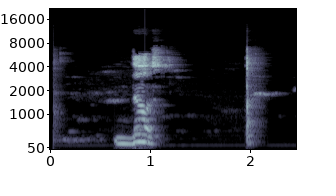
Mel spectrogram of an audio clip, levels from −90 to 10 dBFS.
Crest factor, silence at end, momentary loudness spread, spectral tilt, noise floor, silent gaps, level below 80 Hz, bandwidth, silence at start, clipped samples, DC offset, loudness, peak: 22 dB; 0.35 s; 20 LU; -2.5 dB/octave; -72 dBFS; none; -70 dBFS; 12.5 kHz; 0.65 s; under 0.1%; under 0.1%; -16 LUFS; 0 dBFS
